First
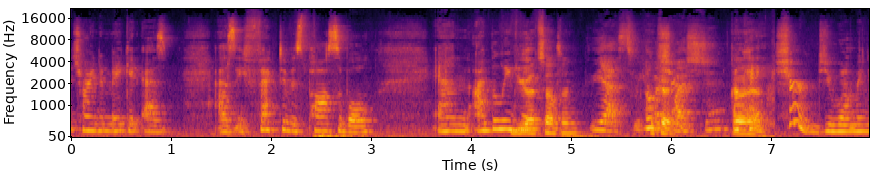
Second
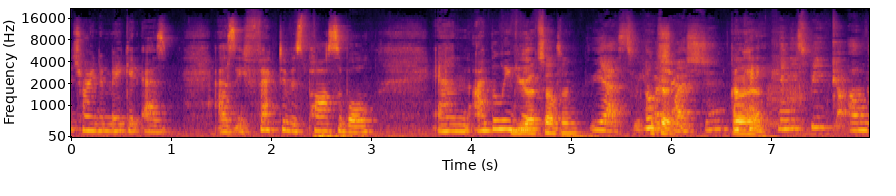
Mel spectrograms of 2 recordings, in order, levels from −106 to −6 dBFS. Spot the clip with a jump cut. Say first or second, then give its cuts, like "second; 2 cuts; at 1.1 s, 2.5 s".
first; 1 cut; at 7.0 s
